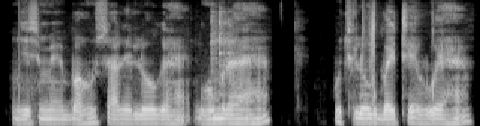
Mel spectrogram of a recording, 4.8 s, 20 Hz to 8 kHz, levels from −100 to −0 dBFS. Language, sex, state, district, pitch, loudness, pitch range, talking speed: Hindi, male, Bihar, Muzaffarpur, 105 Hz, -20 LUFS, 100-105 Hz, 175 wpm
